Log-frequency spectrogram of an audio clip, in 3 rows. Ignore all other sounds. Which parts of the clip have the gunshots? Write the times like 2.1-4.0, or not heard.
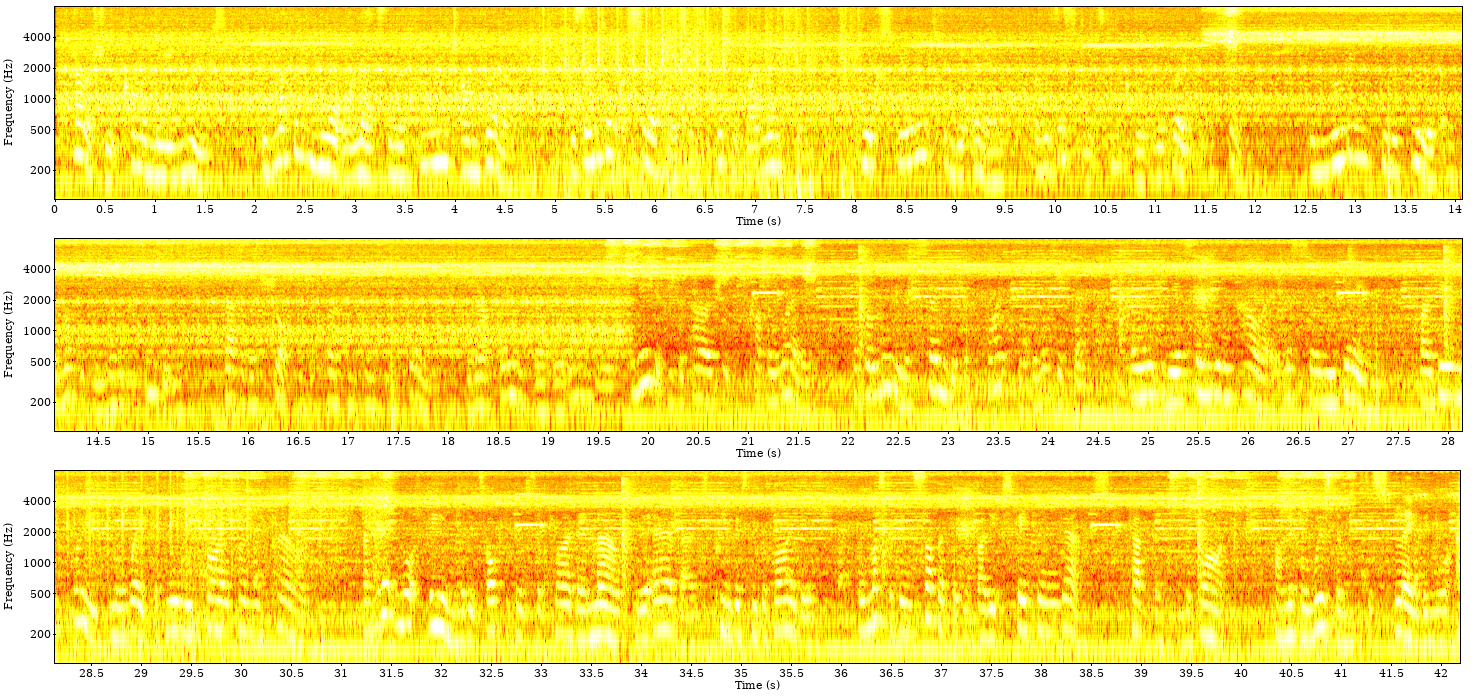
4.6-8.1, 28.1-31.5.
